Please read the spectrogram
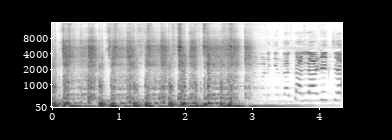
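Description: A thapset band's thappu (parai) frame drums beating a fast, dense rhythm over a strong bass. About three seconds in, the drumming drops back and singing takes over.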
